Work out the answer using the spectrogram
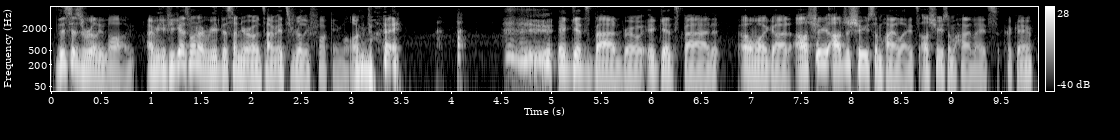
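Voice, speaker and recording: A man's voice: medium pitch, big pitch swings, fast talker, a little mellow, dry recording. A young man telling a long story, rambling and repeating himself with incredulous laughs. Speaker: streamer. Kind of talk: casual storytelling rant.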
